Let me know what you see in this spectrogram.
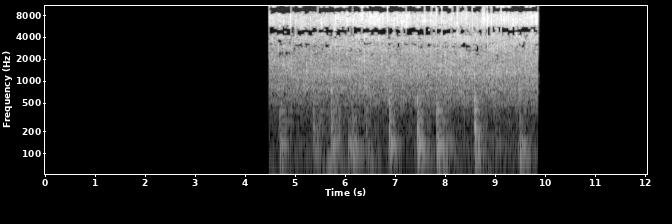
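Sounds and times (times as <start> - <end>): spatula scraping and knocking pan: 4.5 - 9.9
vegetables sizzling in pan: 4.5 - 9.9.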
